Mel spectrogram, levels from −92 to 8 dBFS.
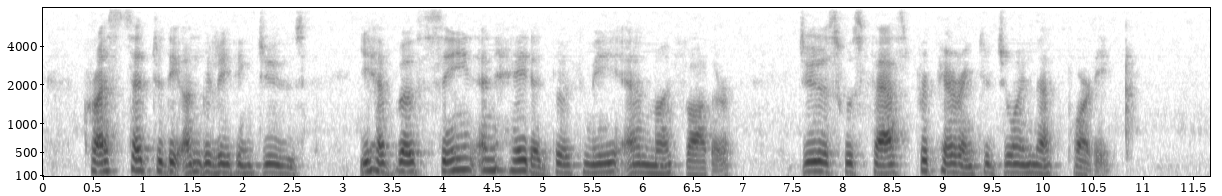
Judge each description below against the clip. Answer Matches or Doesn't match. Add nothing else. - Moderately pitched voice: Matches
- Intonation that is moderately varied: Matches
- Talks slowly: Matches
